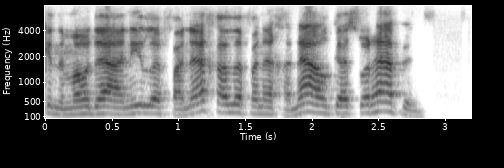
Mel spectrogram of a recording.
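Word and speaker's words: לְפָנֶיךָ: Lefanecha, just like in the Moda Ani, lefanecha, lefanecha. Now, guess what happens? What does it say now? Same thing. Same Lefanecha. thing. Very good. The yud, if it doesn't have a vowel, is silent.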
